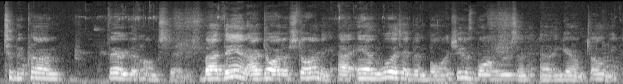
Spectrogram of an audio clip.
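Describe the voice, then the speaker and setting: A woman's voice: on the low side, normal speed, dark tone. Older Kansas City woman telling stories. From Kansas City, USA. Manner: folksy, rhythmic, laughs while telling. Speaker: interview guest. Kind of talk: storytelling in conversation. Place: home in a rural village. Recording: roomy echo.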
